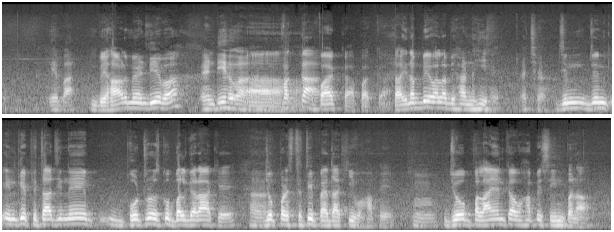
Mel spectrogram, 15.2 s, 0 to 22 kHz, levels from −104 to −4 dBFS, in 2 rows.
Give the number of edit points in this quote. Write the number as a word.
zero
